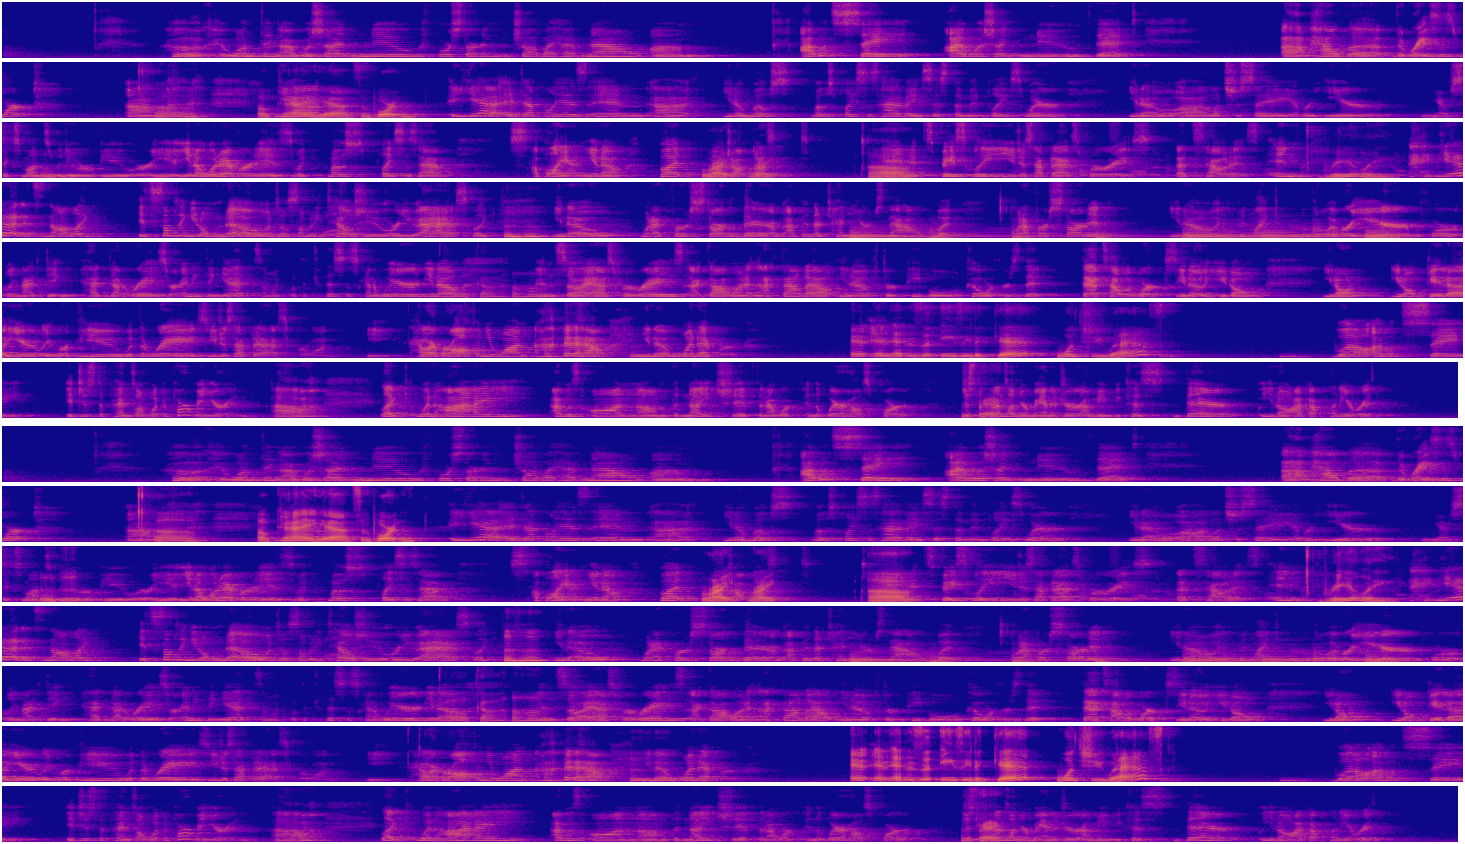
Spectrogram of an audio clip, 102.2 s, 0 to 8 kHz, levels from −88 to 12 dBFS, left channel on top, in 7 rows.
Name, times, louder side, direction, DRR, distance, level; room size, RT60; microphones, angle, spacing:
voice 1, 1.6-7.0 7.7-9.0 9.4-11.7 12.8-15.2 15.8-17.1 17.3-17.8 19.1-21.5 21.8-25.2 25.9-28.4 28.8-33.8 34.3-37.1 38.0-40.7 41.0-42.5 43.3-44.7 45.2-48.7 49.3-53.3 53.9-54.9 55.5-56.5 56.8-61.4 61.7-63.4 63.8-68.8 69.2-76.4 76.7-80.6 81.7-82.1 84.6-84.8 85.8-86.1 86.3-87.9 88.3-96.7 97.3-101.4, left 2 dB, 45° left, 6 dB, 1.6 m, -35 dB
voice 2, 16.1-16.6 17.2-18.7 29.6-30.0 36.2-36.9 37.9-38.3 42.4-43.2 48.8-49.3 62.9-63.9 79.3-79.8 81.5-83.3 83.6-84.5 97.3-97.7, right 4 dB, 70° right, 13 dB, 0.8 m, -29 dB
sound 1, 39.3-39.4 39.8-44.1 45.5-45.6 46.3-46.5 47.0-47.4 48.0-48.4 49.0-49.3 49.8-50.0 50.6-50.8 51.4-51.6 52.3-57.8, left 2 dB, 15° left, 0.7 m, -41 dB
17.5 x 9.4 x 5.6 m, 1.0 s
head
